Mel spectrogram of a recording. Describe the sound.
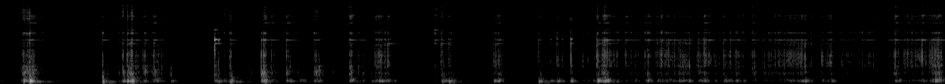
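Cornflakes are crushed in faint, crisp crackles and crunches that come in irregular bursts separated by brief silences, then turn into a denser, steadier crunching toward the end.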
